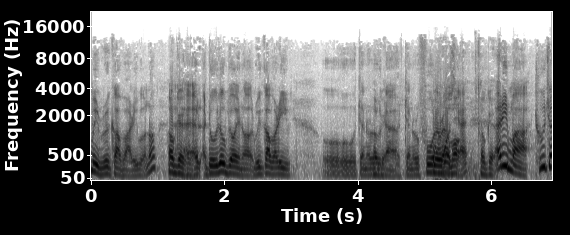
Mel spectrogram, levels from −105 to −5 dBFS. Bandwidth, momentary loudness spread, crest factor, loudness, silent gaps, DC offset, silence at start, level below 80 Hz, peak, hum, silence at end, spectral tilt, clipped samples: 12 kHz; 11 LU; 14 dB; -15 LUFS; none; under 0.1%; 0 s; -46 dBFS; 0 dBFS; none; 0 s; -8 dB/octave; under 0.1%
